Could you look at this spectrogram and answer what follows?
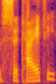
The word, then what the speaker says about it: satiety: Satiety.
